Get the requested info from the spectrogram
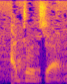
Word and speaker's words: Atocha: Atocha.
